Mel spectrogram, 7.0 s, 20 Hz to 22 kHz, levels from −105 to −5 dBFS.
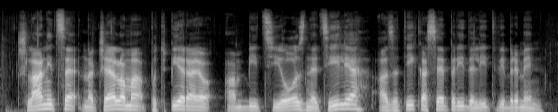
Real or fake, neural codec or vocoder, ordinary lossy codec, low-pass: real; none; Opus, 64 kbps; 14.4 kHz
